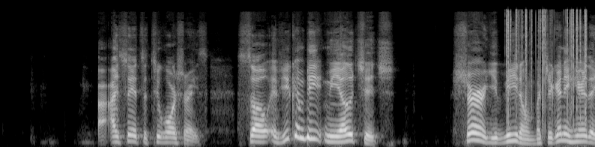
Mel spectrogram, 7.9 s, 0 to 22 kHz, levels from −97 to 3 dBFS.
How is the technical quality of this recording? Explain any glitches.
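The recording has one clear glitch near the end. From 6.73 to 7.85 s, just after "sure you", a dense, uneven scratching and rustling sits over the speech, only about 10 dB below it. This is cable scratch noise, likely from a worn cable or connector being moved, its contact resistance flickering rapidly.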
